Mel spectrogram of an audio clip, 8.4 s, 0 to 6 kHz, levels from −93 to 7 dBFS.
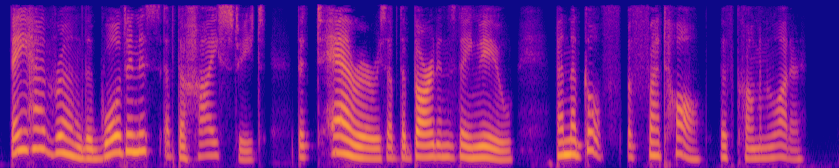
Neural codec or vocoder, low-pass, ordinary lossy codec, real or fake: codec, 16 kHz, 0.5 kbps, X-Codec, HuBERT features, trained on balanced general audio; 5.4 kHz; MP3, 48 kbps; fake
